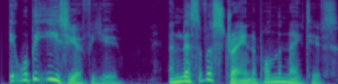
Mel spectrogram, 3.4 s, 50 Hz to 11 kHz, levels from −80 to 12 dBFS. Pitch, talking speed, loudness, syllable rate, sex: 135 Hz, 250 wpm, -17 LUFS, 6.5 syllables/s, male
